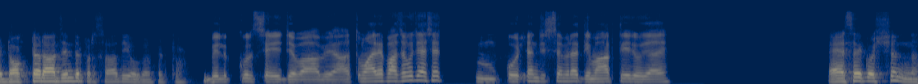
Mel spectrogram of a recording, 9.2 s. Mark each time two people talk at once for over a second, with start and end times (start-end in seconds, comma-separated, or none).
none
